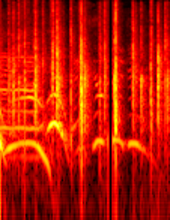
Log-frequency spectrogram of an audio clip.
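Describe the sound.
An audience claps in a brief, uneven burst of sharp hand claps, mixed with overlapping voices and pitched exclamations from the group, all at a moderate level.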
